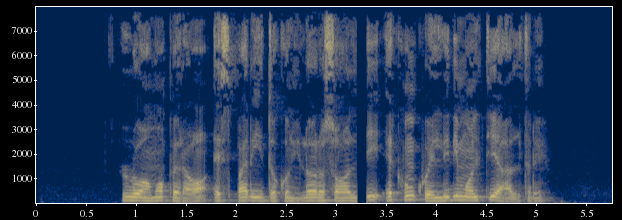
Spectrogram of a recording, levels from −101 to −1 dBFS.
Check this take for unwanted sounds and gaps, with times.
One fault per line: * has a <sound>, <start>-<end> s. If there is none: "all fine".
* has a dropout, 3.2-3.3 s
